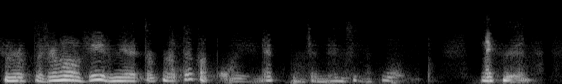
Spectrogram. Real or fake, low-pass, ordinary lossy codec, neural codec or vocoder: fake; 14.4 kHz; Opus, 64 kbps; codec, 44.1 kHz, 0.9 kbps, DAC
